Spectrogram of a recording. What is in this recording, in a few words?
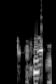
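Police Northeast District Disp, radio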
